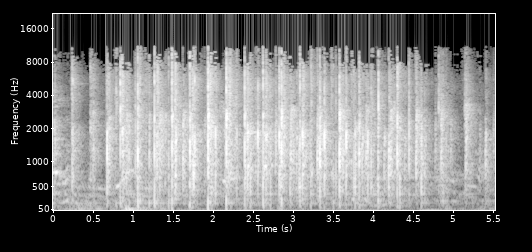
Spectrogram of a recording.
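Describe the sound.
An audience bursts into steady applause for the winner holding number 90 in a draw, a dense crackle of many hands clapping at once that holds at a fairly loud level for several seconds, with a hint of voices mixed in.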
